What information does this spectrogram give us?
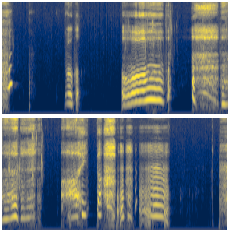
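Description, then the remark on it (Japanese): A dog yawns several times, each yawn a drawn-out, whiny groan that rises and falls in pitch, separated by short pauses. “あくびするね。”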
